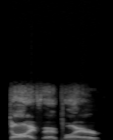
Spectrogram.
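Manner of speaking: very deep, low, growly monster voice. Retelling a story where he threatens a vampire, super low and growly voice. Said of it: "he says it all super low and growly".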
